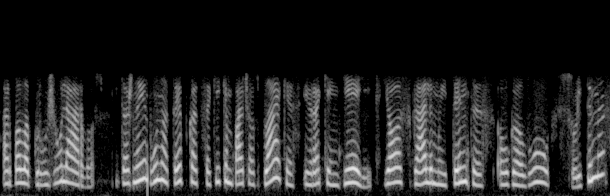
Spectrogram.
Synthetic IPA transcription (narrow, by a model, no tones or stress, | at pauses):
ɐrbɐlˠɐb̚ɡɾuːʒʲuːlʲærʋo̰ːs | d̪̥ɐʒnɐɪbuːnɐt̪ɐɪpkɐt̪sɐkʲiːkʲɪmpɑːt͡ʃʲoːsblˠɑːkʲeːsiːɾɐkʲɛŋʲɡʲeːjɛɪ | joːsɡɑːlʲɪmɐɪt̪ʲɪnʲt̪ʲɪsɐʊɡɐlˠuː | sʊlʲt̪ʲɪmʲɪs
